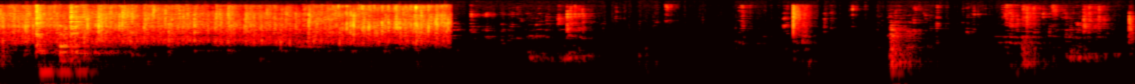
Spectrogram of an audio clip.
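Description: Kuzhi paniyaram made from white sorghum batter fry in a pan, giving a dense steady sizzle for a few seconds that then drops to scattered soft pops and crackles.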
